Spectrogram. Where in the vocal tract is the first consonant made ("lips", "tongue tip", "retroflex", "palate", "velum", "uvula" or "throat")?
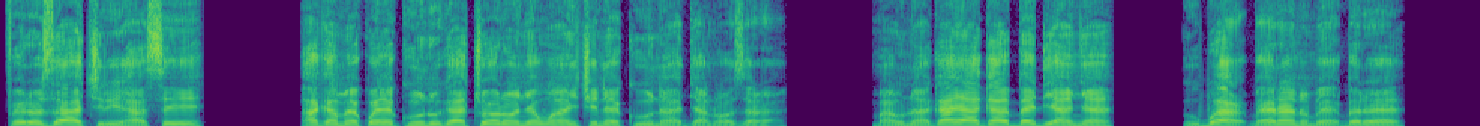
lips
